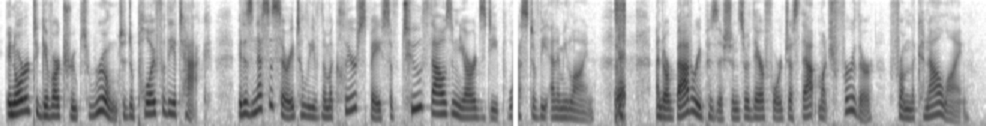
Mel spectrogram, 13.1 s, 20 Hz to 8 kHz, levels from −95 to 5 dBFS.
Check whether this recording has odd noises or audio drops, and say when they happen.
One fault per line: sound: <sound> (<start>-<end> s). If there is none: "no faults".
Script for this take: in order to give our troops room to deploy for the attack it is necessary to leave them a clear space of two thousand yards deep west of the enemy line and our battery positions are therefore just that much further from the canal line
sound: dropout (6.8-6.9 s)
sound: laugh (8.2-8.3 s)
